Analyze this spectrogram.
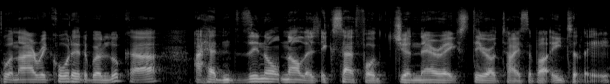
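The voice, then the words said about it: Chinese accent. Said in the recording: “You can hear my Chinese accent ... It's actually a Chinese accent.”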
